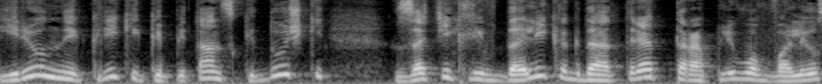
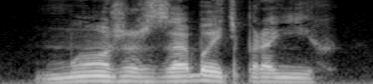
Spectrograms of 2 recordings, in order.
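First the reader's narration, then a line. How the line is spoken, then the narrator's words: Gloomy reply. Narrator (Russian): мрачно ответил Себастьян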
